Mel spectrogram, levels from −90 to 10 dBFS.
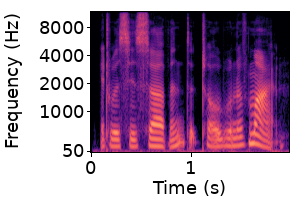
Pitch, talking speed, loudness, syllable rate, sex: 180 Hz, 270 wpm, -17 LUFS, 6.1 syllables/s, female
